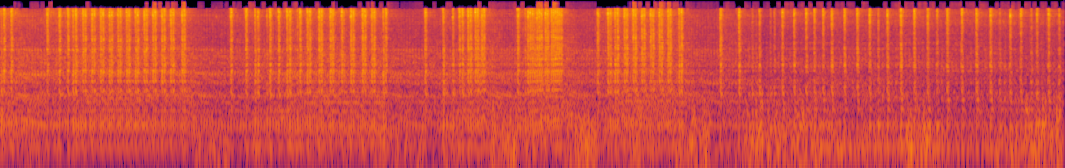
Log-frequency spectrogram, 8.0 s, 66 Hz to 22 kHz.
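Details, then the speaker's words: 2003 Polaris Sportsman 90cc two-stroke ATV on its first ride after a new top end, oil pump and wheel alignment fix. Buzz revs and eases off crisply and evenly with no bogging; owner says it runs really good. "all right so first ride done with it runs really good"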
